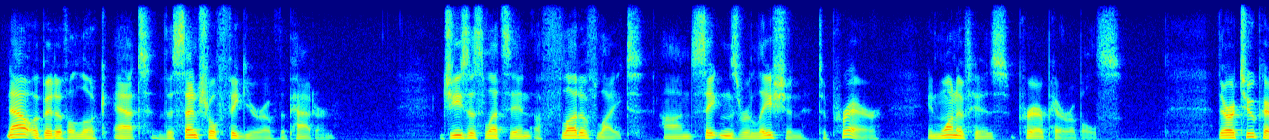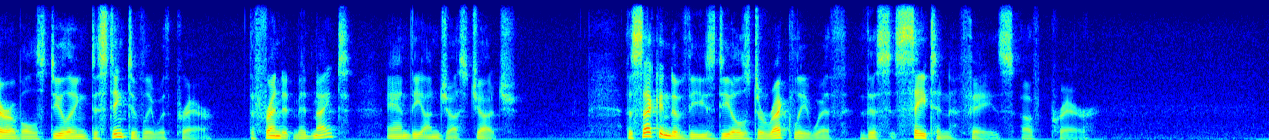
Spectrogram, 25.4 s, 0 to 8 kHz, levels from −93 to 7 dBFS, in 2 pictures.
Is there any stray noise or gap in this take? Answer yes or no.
no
